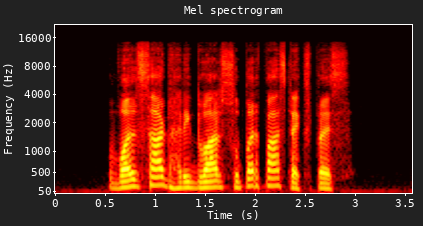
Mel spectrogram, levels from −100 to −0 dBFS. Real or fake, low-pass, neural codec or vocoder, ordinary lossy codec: fake; 14.4 kHz; codec, 44.1 kHz, 3.4 kbps, Pupu-Codec; none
